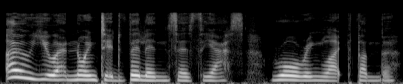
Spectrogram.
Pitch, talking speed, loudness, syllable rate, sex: 200 Hz, 150 wpm, -17 LUFS, 4.2 syllables/s, female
